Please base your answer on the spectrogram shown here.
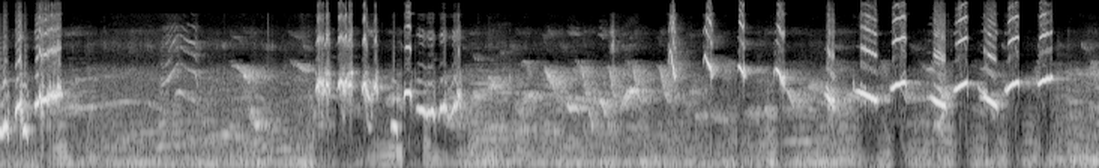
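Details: White-rumped shama delivering a varied song: a burst of chatter, then rapid rising and falling whistled notes ending in quick, loud repeated upslurred phrases.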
